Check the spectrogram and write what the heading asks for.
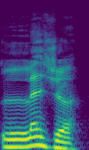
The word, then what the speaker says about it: leisure: activities anything connected to leisure and Recreation I spoke earlier about the pronunciation of the word pleasure where Leisure has the same sound in the middle Leisure any activity that relaxes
